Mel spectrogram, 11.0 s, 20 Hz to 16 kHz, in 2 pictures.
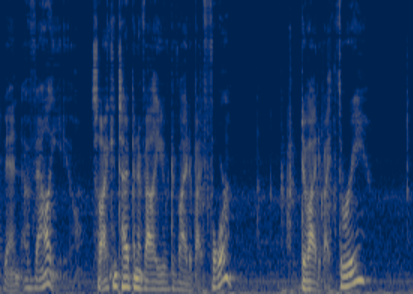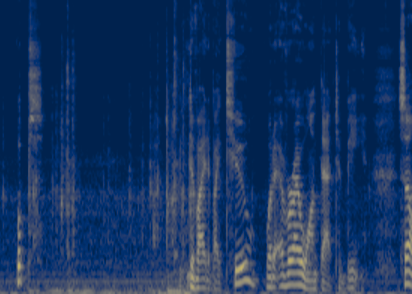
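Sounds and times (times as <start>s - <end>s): low steady hum: 0.0s - 11.0s
computer keyboard keystrokes: 3.4s - 4.5s, 5.4s - 5.6s, 6.2s - 8.1s.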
